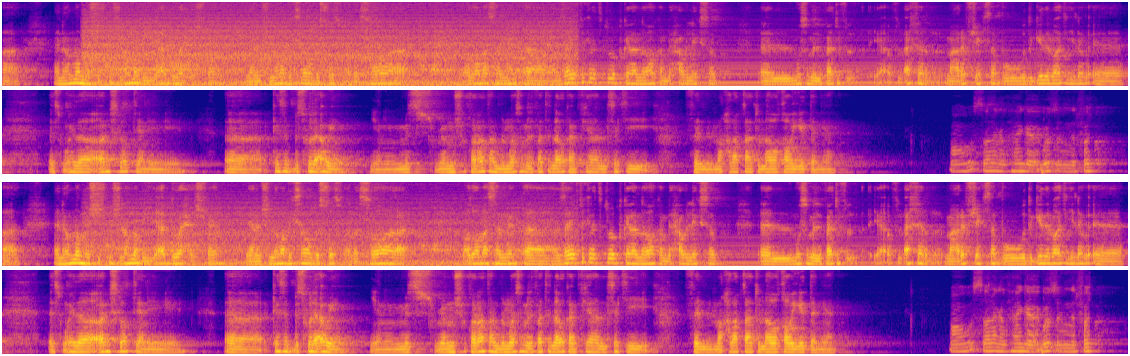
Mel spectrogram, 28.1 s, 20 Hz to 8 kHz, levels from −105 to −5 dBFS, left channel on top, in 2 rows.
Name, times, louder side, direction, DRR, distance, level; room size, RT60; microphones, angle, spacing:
voice 1, 0.0-5.3 5.8-16.4 16.9-18.4 18.7-24.5, right 3 dB, 35° right, 0.5 m, -21 dB
sound 1, 1.0-7.2, left 4 dB, 40° left, 0.5 m, -27 dB
sound 2, 2.6-13.2, left 3 dB, 70° left, 0.9 m, -37 dB
voice 2, 25.9-27.7, right 3 dB, 80° right, 0.6 m, -31 dB
29.5 x 23.0 x 3.9 m
head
